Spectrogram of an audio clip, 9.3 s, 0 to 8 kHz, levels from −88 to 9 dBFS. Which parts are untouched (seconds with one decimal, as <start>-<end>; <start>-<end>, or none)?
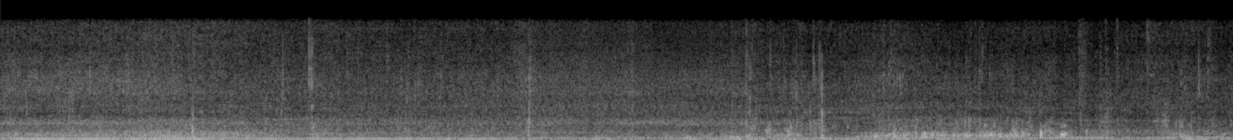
0.0-3.9; 5.6-9.3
